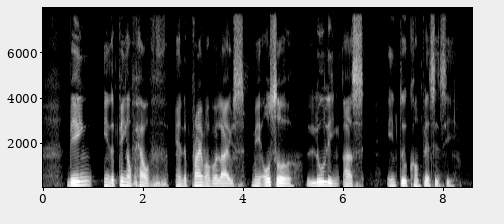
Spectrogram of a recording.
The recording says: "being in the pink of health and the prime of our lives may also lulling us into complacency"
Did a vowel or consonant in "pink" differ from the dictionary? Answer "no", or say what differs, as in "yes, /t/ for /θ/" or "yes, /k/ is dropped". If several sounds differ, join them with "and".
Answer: yes, /k/ is dropped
